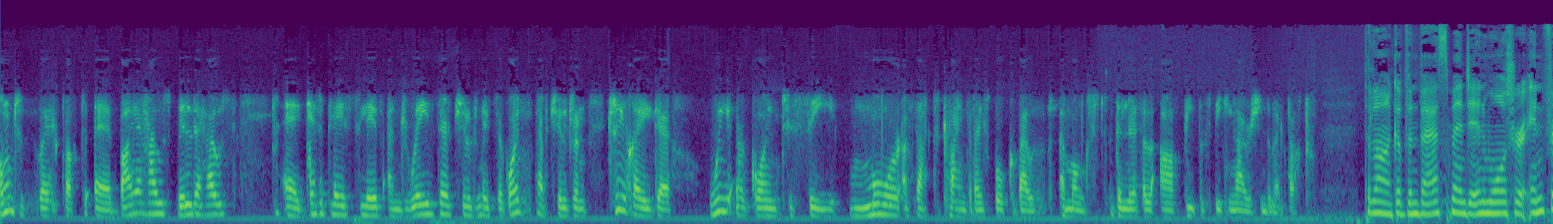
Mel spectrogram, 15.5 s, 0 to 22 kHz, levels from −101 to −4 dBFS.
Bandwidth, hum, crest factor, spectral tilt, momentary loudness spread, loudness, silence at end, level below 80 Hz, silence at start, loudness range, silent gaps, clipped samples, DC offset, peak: 14 kHz; none; 18 dB; -4.5 dB/octave; 9 LU; -29 LUFS; 0 s; -60 dBFS; 0 s; 3 LU; none; under 0.1%; under 0.1%; -10 dBFS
